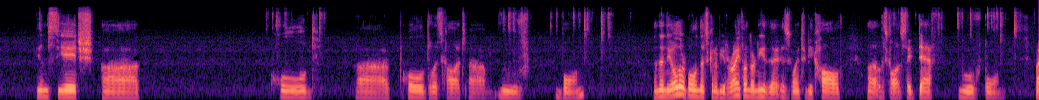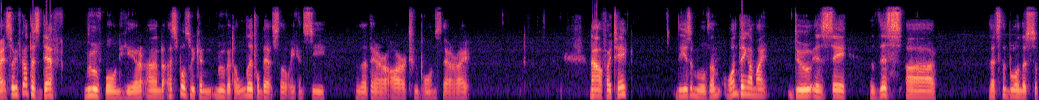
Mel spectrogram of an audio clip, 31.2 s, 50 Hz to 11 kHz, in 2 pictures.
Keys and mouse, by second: 10.3 middle click, 11.9-15.6 drag, 18.7 g, 23.7 Tab, 24.5 click, 25.0 r, 28.4 click.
